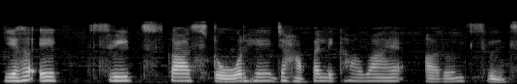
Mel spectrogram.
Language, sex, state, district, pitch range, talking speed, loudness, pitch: Hindi, male, Bihar, Lakhisarai, 150-170 Hz, 160 wpm, -24 LUFS, 165 Hz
